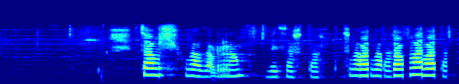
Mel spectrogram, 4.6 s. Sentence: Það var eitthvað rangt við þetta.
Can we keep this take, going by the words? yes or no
no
